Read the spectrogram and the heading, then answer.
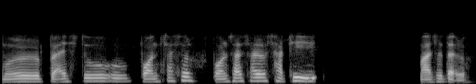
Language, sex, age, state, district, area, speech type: Assamese, male, 18-30, Assam, Udalguri, rural, conversation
